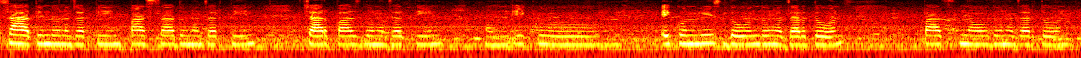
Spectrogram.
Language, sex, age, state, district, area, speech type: Marathi, female, 18-30, Maharashtra, Wardha, rural, spontaneous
